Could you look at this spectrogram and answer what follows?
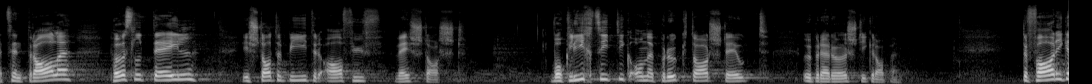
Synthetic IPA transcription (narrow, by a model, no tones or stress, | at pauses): ət͡sɛnt̪ɾɑːlə | pʰœsl̩tɛɪl | ɪʃd̥ɑd̪əɾbiːdəɾʔɑːfyːf | ʋɛʃtɑ̰ʃt | ʋoɡliːχt͡sit̪ɪɡonəb̥ɾʏkd̥ɑːɾʃtɛlt | ʏbəɾəɾœːʃtiɡɾɑ̰b̥ə | tæɾfɑːɾiɡ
